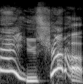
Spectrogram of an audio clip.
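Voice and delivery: very high, squeaky voice. Retelling a man almost fighting in the stands, imitating his squeaky voice. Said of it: "his voice squeaks in in like strange patterns".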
